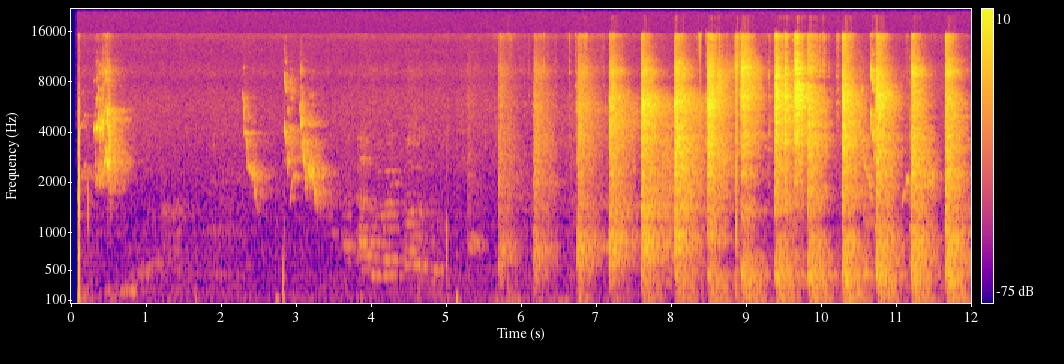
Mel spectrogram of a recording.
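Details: A yellow female budgerigar that has just laid eggs for the first time chirps, sharp and bright at first, then gives a fast run of repeated scratchy notes.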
